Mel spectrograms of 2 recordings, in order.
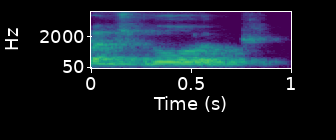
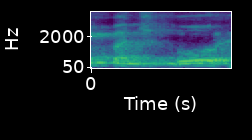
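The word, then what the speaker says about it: پنجگور: आपने मेरे से पूछा लफ्ज जो है वो वाकई पंजगोर है 5 कब्रों से गोर से और लेकिन उसे अब पंजगूर प्रोनाउंस किया जाता है हर जगह पे कहा जाता है तो फिर मैंने आपसे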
